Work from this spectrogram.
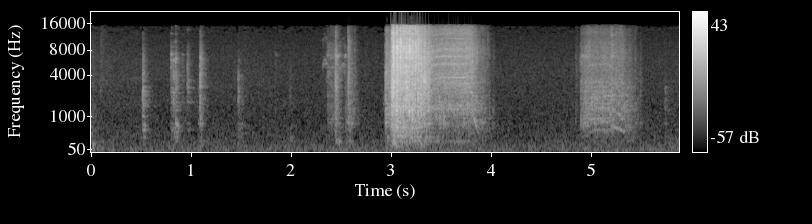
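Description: Tools working on a Subaru 5-speed manual transmission during teardown: quick ratchet clicks loosening bolts, followed by a loud buzzing power-tool burst and a second shorter whir, close up with no talk.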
